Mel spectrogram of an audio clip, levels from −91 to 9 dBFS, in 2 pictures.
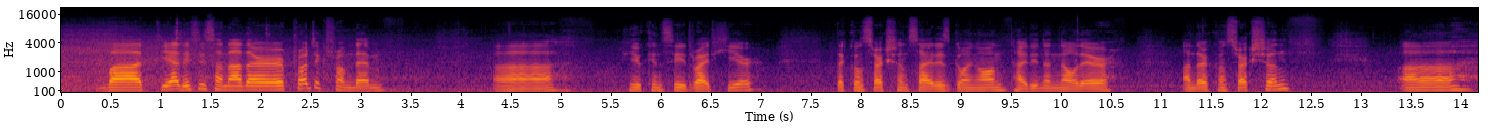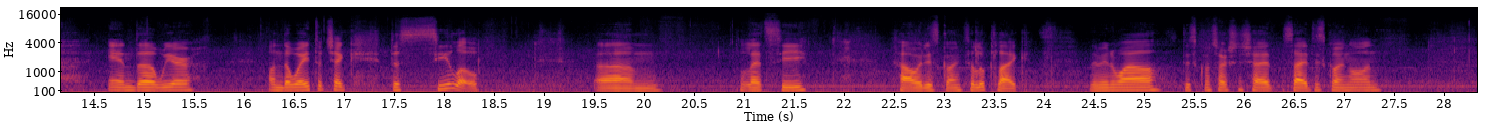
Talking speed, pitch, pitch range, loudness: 120 wpm, 125 Hz, 110-135 Hz, -24 LUFS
